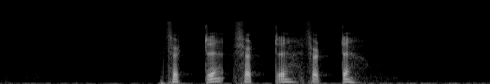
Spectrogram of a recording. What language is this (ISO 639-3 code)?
nor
